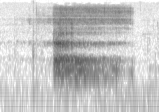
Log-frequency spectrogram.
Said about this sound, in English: And I will match you with my slurping coffee. Ready? Oh, coffee. Are you being healthy, you fuck? No. Oh, you better have some alcohol down there. I will now sip my beer. Okay.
